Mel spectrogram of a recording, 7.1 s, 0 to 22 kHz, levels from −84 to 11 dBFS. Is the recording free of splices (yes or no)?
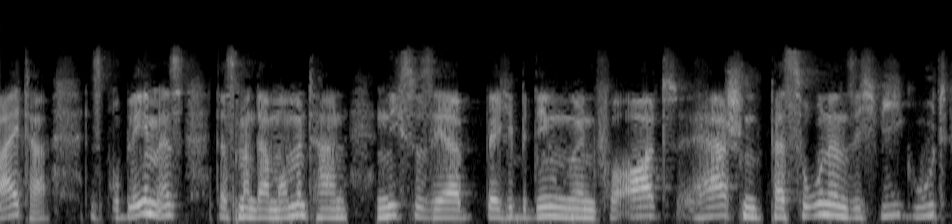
no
